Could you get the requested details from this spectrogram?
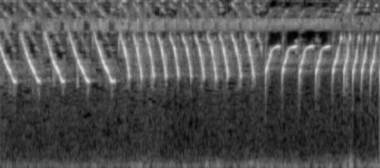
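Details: High whistled song from a breeding male canary, sung for attraction: slow falling slurs speed up into a rapid even trill, then a run of upward-hooked notes.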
